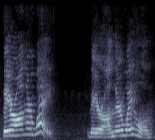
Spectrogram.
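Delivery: put-on gentle storybook narration for children; bedtime story reading. A narrator's reading. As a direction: read it like tucking kids in at night. Reads second picture book aloud.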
